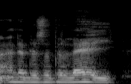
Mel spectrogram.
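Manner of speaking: ordinary talk, nothing marked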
